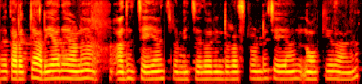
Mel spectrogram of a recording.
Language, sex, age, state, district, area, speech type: Malayalam, female, 30-45, Kerala, Thiruvananthapuram, rural, spontaneous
